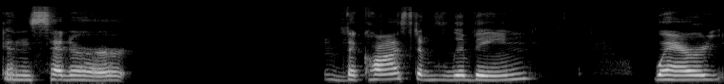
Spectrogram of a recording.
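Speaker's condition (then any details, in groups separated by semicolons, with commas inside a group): Friedreich's ataxia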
